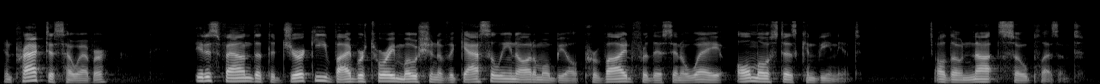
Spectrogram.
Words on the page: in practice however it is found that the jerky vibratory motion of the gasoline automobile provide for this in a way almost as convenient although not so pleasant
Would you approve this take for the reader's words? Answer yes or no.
yes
